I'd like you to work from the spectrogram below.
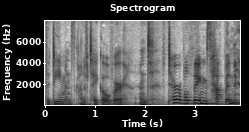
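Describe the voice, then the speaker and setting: A woman with an Irish accent speaks with ordinary pitch variation. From Ireland, County Kildare. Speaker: library apprentice. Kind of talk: book review in casual chat. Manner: hesitant, many fillers.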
